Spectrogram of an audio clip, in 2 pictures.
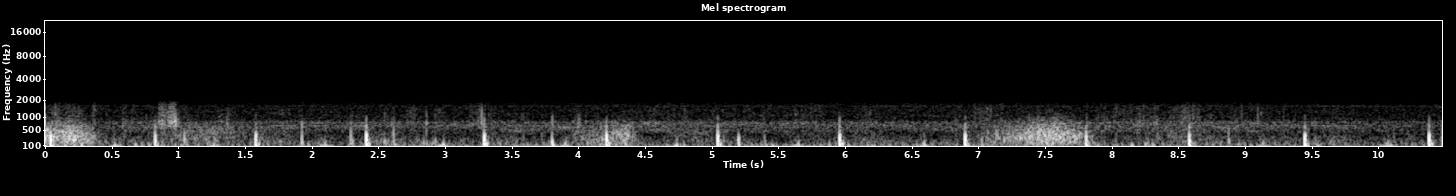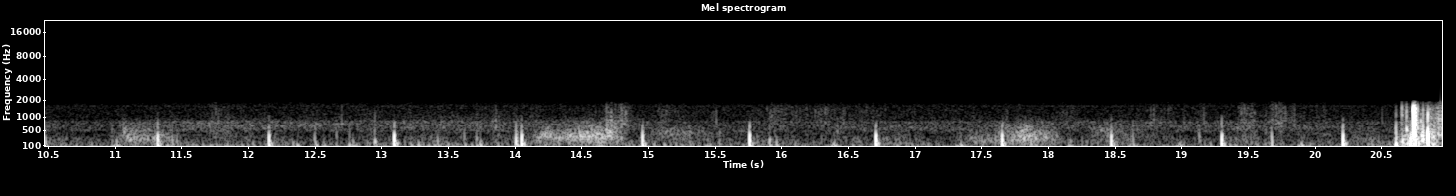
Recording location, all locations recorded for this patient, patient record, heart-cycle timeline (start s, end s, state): aortic valve (AV)
aortic valve (AV)+pulmonary valve (PV)+tricuspid valve (TV)+mitral valve (MV)
#Age: Child
#Sex: Female
#Height: 123.0 cm
#Weight: 33.1 kg
#Pregnancy status: False
#Murmur: Absent
#Murmur locations: nan
#Most audible location: nan
#Systolic murmur timing: nan
#Systolic murmur shape: nan
#Systolic murmur grading: nan
#Systolic murmur pitch: nan
#Systolic murmur quality: nan
#Diastolic murmur timing: nan
#Diastolic murmur shape: nan
#Diastolic murmur grading: nan
#Diastolic murmur pitch: nan
#Diastolic murmur quality: nan
#Outcome: Normal
#Campaign: 2015 screening campaign
0.00	0.89	unannotated
0.89	1.24	diastole
1.24	1.38	S1
1.38	1.58	systole
1.58	1.68	S2
1.68	2.08	diastole
2.08	2.22	S1
2.22	2.40	systole
2.40	2.52	S2
2.52	2.96	diastole
2.96	3.10	S1
3.10	3.30	systole
3.30	3.40	S2
3.40	3.82	diastole
3.82	4.00	S1
4.00	4.18	systole
4.18	4.32	S2
4.32	4.72	diastole
4.72	4.84	S1
4.84	5.02	systole
5.02	5.18	S2
5.18	5.64	diastole
5.64	5.78	S1
5.78	5.96	systole
5.96	6.08	S2
6.08	6.58	diastole
6.58	6.72	S1
6.72	6.90	systole
6.90	7.00	S2
7.00	7.46	diastole
7.46	7.62	S1
7.62	7.80	systole
7.80	7.90	S2
7.90	8.30	diastole
8.30	8.40	S1
8.40	8.56	systole
8.56	8.68	S2
8.68	9.12	diastole
9.12	9.22	S1
9.22	9.42	systole
9.42	9.54	S2
9.54	10.06	diastole
10.06	10.18	S1
10.18	10.36	systole
10.36	10.48	S2
10.48	11.02	diastole
11.02	11.16	S1
11.16	11.32	systole
11.32	11.44	S2
11.44	11.86	diastole
11.86	11.96	S1
11.96	12.14	systole
12.14	12.24	S2
12.24	12.78	diastole
12.78	12.88	S1
12.88	13.08	systole
13.08	13.18	S2
13.18	13.72	diastole
13.72	13.84	S1
13.84	14.00	systole
14.00	14.14	S2
14.14	14.62	diastole
14.62	14.78	S1
14.78	14.94	systole
14.94	15.08	S2
15.08	15.48	diastole
15.48	15.58	S1
15.58	15.76	systole
15.76	15.88	S2
15.88	16.40	diastole
16.40	16.50	S1
16.50	16.68	systole
16.68	16.80	S2
16.80	17.34	diastole
17.34	17.44	S1
17.44	17.64	systole
17.64	17.74	S2
17.74	18.18	diastole
18.18	18.28	S1
18.28	18.46	systole
18.46	18.56	S2
18.56	18.96	diastole
18.96	19.08	S1
19.08	19.28	systole
19.28	19.40	S2
19.40	19.90	diastole
19.90	20.00	S1
20.00	20.20	systole
20.20	20.30	S2
20.30	20.47	diastole
20.47	20.96	unannotated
